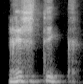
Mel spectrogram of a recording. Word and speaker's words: richtig: हमने एक पीछे देखा था ना, जब भी गे आ जाए एंड में तो वो खा आवाज निकलता है। विंडिक, नेबलिक, विश्तिक, वेनिक, रिश्तिक, जेशिक।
